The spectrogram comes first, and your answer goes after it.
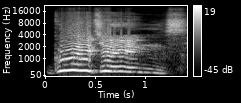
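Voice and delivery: loud, high, drawn-out king's proclamation; booming. A narrator's reading. Giant cave king greets the visitors, booming. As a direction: boom it out across a great cavern. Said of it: "he booms".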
